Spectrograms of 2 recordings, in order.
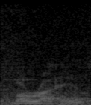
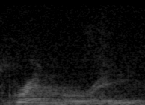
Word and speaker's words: Grand Marais: the word right, but Marias, Michigan? Oh yeah, there's Grand Marais. It's Grand Marais? Yes. Okay. Yeah, it's French.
